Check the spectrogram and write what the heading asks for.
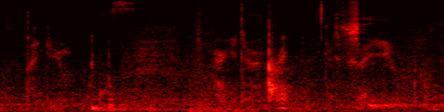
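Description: Faint whispered talk near a lectern microphone, broken by a few light clicks.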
